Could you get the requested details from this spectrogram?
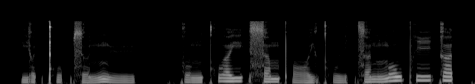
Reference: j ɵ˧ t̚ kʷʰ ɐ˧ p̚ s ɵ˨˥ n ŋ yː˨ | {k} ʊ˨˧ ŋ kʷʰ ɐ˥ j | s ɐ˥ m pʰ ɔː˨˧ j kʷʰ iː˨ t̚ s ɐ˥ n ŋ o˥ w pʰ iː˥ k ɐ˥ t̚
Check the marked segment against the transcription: correct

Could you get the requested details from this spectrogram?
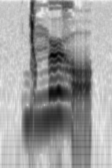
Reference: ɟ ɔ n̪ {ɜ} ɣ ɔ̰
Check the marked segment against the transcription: incorrect: ə˞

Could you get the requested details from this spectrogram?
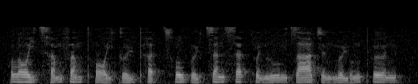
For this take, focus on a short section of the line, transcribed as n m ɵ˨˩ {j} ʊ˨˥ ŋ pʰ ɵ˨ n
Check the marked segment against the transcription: incorrect: ɥ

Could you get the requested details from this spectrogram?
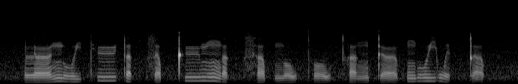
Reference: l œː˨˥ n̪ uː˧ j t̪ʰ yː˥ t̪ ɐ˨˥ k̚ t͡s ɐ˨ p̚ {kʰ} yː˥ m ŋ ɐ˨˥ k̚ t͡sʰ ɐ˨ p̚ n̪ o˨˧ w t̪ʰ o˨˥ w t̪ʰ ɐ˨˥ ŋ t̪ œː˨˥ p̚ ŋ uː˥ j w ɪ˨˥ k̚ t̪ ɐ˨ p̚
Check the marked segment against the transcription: correct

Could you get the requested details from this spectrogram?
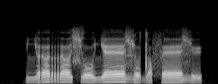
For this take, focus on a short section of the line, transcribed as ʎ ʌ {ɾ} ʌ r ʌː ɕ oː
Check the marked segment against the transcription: correct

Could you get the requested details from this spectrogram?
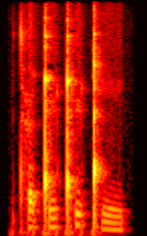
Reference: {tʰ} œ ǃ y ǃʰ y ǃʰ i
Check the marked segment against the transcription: correct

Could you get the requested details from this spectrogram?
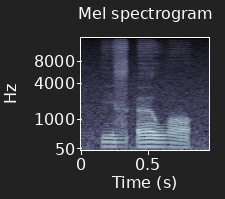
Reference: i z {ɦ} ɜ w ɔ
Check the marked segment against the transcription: incorrect: ʔ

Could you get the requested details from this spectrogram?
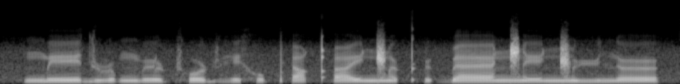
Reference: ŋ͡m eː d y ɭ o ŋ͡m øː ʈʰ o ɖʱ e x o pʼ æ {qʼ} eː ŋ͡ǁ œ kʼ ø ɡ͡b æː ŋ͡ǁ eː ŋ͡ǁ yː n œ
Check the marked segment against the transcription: correct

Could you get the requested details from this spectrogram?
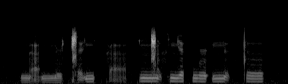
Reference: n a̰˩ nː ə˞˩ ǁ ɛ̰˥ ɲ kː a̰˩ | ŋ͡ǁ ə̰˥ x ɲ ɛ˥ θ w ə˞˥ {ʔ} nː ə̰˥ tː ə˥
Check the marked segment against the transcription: correct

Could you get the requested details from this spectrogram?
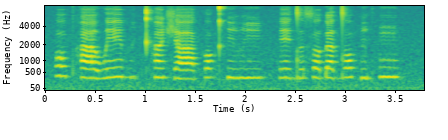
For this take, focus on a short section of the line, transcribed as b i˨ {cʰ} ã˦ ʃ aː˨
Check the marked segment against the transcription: incorrect: kʰ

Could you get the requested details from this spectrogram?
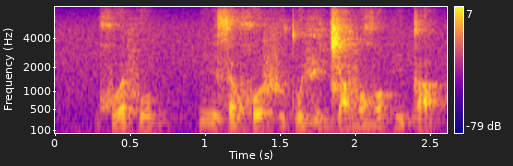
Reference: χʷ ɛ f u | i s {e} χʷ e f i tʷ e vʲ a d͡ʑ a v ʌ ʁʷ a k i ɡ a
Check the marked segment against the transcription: incorrect: ɛ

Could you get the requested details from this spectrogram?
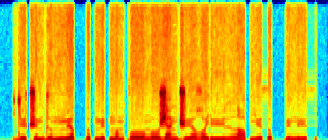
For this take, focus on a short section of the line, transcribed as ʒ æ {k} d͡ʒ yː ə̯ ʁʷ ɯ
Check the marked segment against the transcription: incorrect: ŋ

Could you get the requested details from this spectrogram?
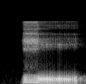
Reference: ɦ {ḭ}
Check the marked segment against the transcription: correct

